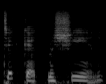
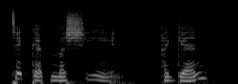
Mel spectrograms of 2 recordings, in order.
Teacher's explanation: for machine the stress is on the second syllable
